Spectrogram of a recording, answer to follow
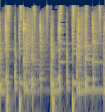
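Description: West African popular music with no singing, carried by percussion: sharp strikes in a fast repeating pattern, about four a second, over a steady bass note.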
